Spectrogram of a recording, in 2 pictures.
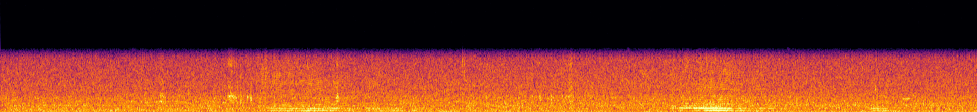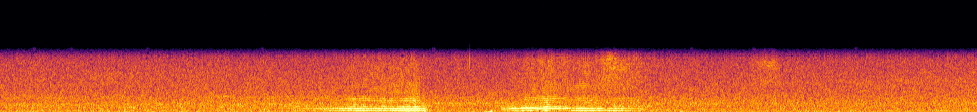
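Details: Honey bees working a back-garden wildlife patch, flitting from flower to flower while foraging; low droning buzzes swell and fade as bees pass close, four or five short passes scattered through the clip over a steady background hiss.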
